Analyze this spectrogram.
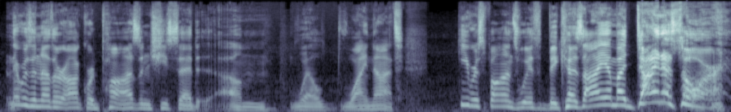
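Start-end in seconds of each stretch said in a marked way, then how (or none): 2.2-4.0 low, slow, puzzled question; lower, halting voice, unsure what to say; hesitant customer. A narrator's reading. 5.5-7.2 loud, high, theatrical shout; hammed-up high-pitched yell; dinosaur outburst. A narrator's reading. Coworker's sudden outburst in story.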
